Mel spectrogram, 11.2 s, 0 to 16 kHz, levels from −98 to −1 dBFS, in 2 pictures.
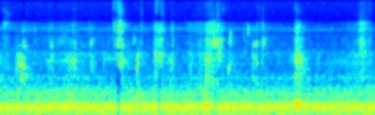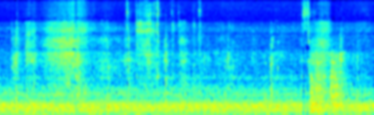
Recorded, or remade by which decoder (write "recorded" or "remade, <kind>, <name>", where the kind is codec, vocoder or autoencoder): recorded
